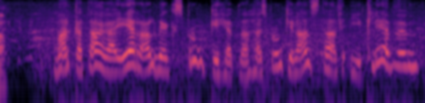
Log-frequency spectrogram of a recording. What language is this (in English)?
Icelandic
